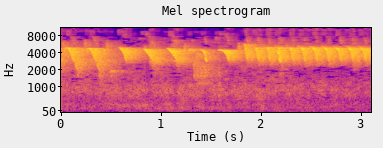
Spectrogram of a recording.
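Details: Mating song of a canary: a rapid, high trill of repeated downward-sweeping notes, roughly four to five per second, continuing unbroken and slightly quickening toward the end.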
